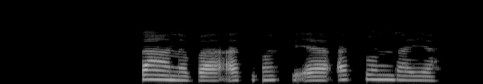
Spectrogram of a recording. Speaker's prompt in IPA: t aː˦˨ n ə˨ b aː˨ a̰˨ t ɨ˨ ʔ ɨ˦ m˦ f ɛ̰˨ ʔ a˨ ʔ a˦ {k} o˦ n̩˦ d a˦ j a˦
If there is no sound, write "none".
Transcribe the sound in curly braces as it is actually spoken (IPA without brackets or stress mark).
t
